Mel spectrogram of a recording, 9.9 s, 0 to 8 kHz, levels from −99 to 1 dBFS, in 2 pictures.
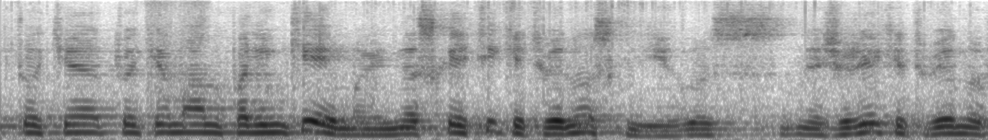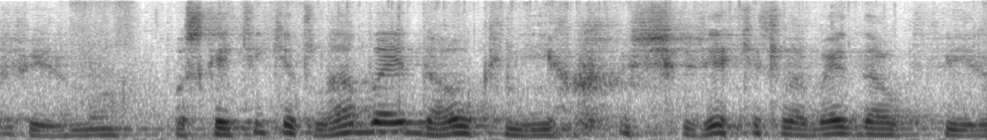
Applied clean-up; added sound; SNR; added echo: neural separator model SepFormer DNS4.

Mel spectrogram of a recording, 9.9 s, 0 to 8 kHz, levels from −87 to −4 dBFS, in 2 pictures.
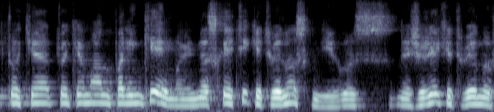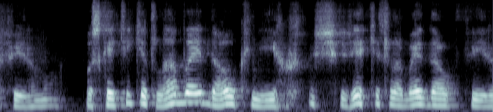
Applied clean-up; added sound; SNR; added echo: neural mask model DeepFilterNet 3.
